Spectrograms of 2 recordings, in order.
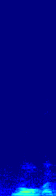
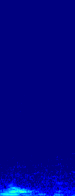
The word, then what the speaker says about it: Roma: But it's called Verona, is what is the way you're supposed to pronounce it is Roma, not Rome.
